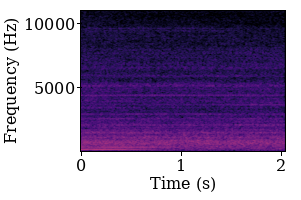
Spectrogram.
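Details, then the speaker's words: Lathe making a plug gauge, hand-feeding a cut toward the shoulder: a brief steady buzzing hum, then rougher cutting noise; the tool chatters on slow feed and cleans up when feed stops or is fast. "so really dealing with chatter now but it seems to quiet down as soon as you stop moving"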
